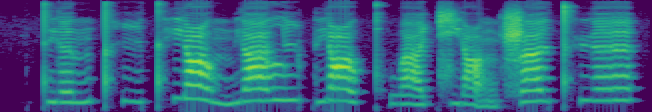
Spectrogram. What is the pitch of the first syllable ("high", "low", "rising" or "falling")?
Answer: rising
